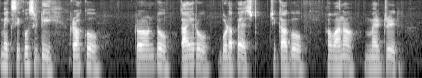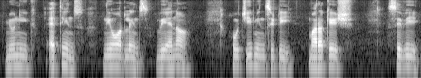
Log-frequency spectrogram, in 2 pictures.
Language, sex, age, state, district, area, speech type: Goan Konkani, male, 18-30, Goa, Salcete, urban, spontaneous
